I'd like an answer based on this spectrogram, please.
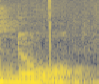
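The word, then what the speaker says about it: gnaw: she wants something can it looks like it's spelt incorrectly but it's actually starts with the letter G you know it looks like but it's pronounced nor and ignore doesn't rhyme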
